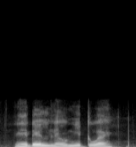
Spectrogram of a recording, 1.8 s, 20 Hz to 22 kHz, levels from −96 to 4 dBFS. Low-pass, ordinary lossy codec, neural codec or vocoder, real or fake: 7.2 kHz; none; codec, 44.1 kHz, 2.6 kbps, SNAC; fake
